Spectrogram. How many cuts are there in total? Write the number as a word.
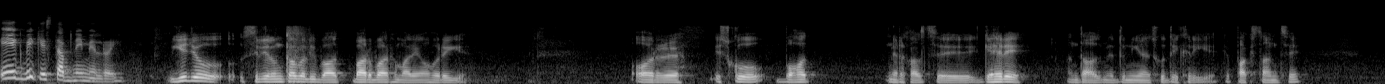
one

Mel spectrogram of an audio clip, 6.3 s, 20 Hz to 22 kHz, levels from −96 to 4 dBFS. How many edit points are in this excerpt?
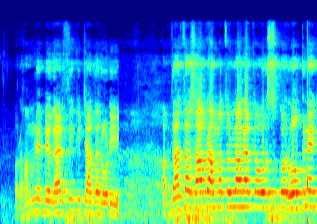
one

